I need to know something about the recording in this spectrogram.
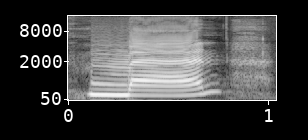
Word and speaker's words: men: ठीक है, इसकी प्रोनाउंसिएशन है want, ALL ऑल, THE द, YOUNG young, MEN मैन। जैसे अगर कहीं पर MAN रहा तो उसे भी मैन ही पढ़ेंगे, आप कंफ्यूज मत होइएगा, MEN भी मैन होता है।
